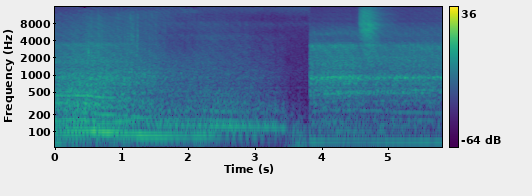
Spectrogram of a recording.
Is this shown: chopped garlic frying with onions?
no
